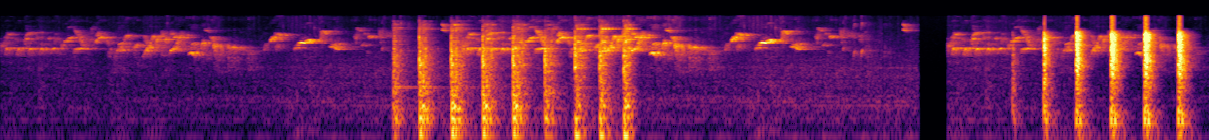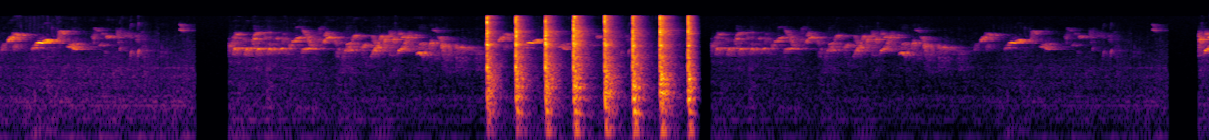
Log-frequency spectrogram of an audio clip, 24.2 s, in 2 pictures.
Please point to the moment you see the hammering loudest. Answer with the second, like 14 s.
11 s.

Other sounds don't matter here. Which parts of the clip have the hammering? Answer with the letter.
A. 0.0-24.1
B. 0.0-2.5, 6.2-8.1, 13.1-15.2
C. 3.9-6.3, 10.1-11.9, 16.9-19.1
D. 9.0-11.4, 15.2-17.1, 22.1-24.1
C.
